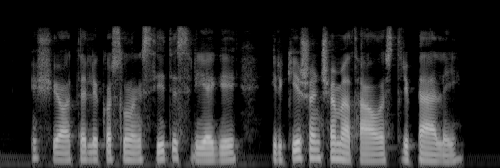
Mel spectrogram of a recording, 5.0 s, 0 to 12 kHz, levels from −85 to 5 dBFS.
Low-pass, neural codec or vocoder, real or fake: 7.2 kHz; none; real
